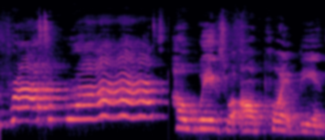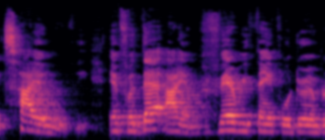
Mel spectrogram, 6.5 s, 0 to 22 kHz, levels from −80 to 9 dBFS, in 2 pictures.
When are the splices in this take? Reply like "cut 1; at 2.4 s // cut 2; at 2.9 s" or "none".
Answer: cut 1; at 1.6 s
